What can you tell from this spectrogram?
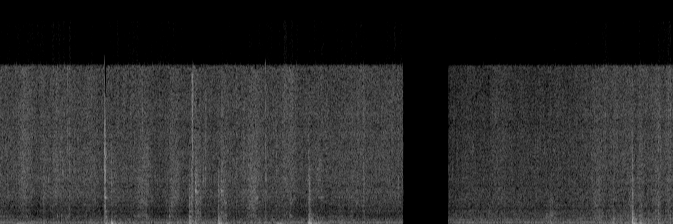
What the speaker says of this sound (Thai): เคี่ยวน้ำตาลนะคะ ให้เขาละลายดีนี่นะคะ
